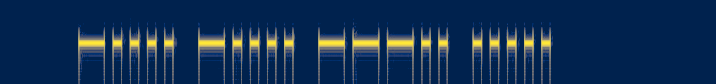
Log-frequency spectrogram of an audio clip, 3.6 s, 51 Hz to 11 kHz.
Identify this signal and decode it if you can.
Morse code, heard as a keyed tone, about 28 wpm, 700 Hz. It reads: 6685
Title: Common Cut Numbers - 4-Digit 28wpm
